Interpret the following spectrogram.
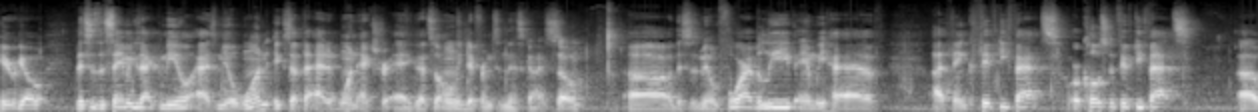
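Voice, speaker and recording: A man speaks at a moderate pace with a fairly low pitch and ordinary pitch variation. There is light background noise and audible room echo. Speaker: fitness vlogger. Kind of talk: casual vlog chat. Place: kitchen. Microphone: phone near.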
